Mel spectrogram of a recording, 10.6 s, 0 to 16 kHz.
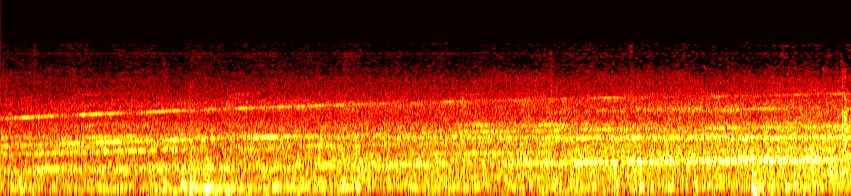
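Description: Seibu New 2000 series electric train running and gathering speed, heard on board. Its traction-motor whine, the chopper sound, rises slowly and steadily in pitch as several tones together, over the steady rumble of the wheels on the rails.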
